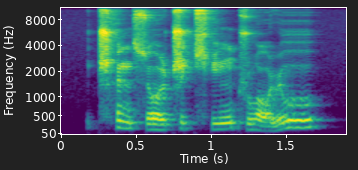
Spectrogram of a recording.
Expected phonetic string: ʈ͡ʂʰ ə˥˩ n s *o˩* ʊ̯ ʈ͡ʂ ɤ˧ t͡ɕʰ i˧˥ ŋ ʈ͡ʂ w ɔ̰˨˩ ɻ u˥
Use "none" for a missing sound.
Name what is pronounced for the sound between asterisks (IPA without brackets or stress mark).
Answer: o˧˥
